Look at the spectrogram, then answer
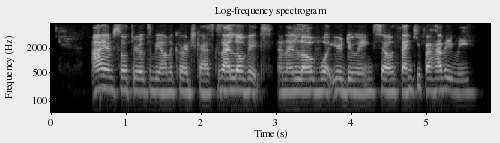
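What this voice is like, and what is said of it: Strong Jamaican accent. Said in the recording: “your Jamaican accent has returned with a vengeance”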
